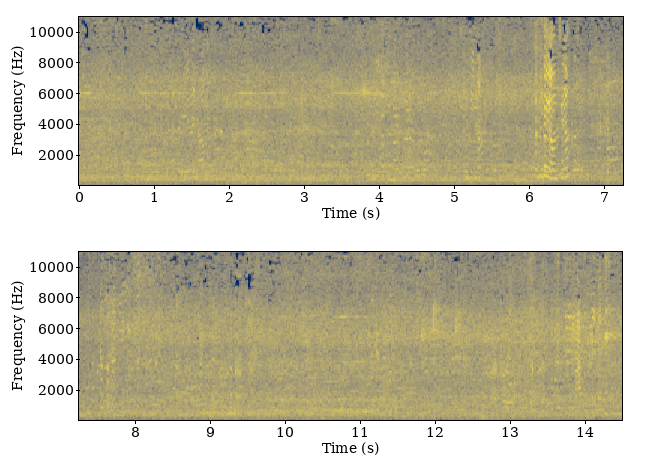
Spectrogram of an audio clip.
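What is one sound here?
A crowd of children and adults chatter and shout in a large echoing hall.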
